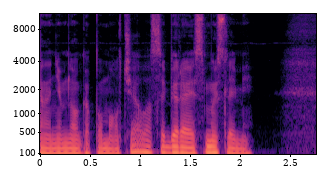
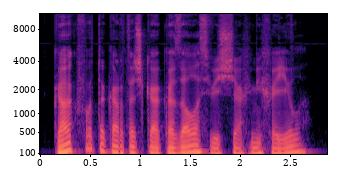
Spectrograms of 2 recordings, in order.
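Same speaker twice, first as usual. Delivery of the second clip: usual speaking voice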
